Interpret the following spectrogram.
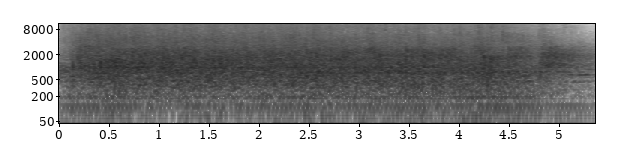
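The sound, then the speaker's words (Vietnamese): A crowd of Buddhist followers and student monastics claps steadily in a dense, continuous burst of applause lasting about five seconds, loud throughout before easing slightly at the end, with no one talking over it. “Xin đang đối diện trước quý nam nữ Phật tử và các em tu sinh cho một tràng vỗ tay.”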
